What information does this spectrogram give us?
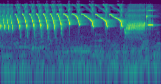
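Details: Female canary lure for making male canaries sing: a series of downslurred chirps that slows and drops, ending in a short buzzy note and a thin whistle.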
